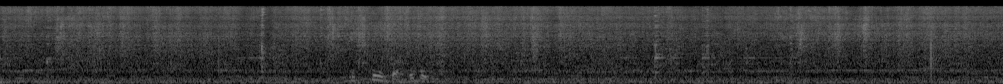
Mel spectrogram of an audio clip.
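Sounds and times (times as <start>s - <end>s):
vegetables sizzling on a griddle: 0.0s - 10.0s
metal spatulas scraping a griddle: 6.2s - 8.7s.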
